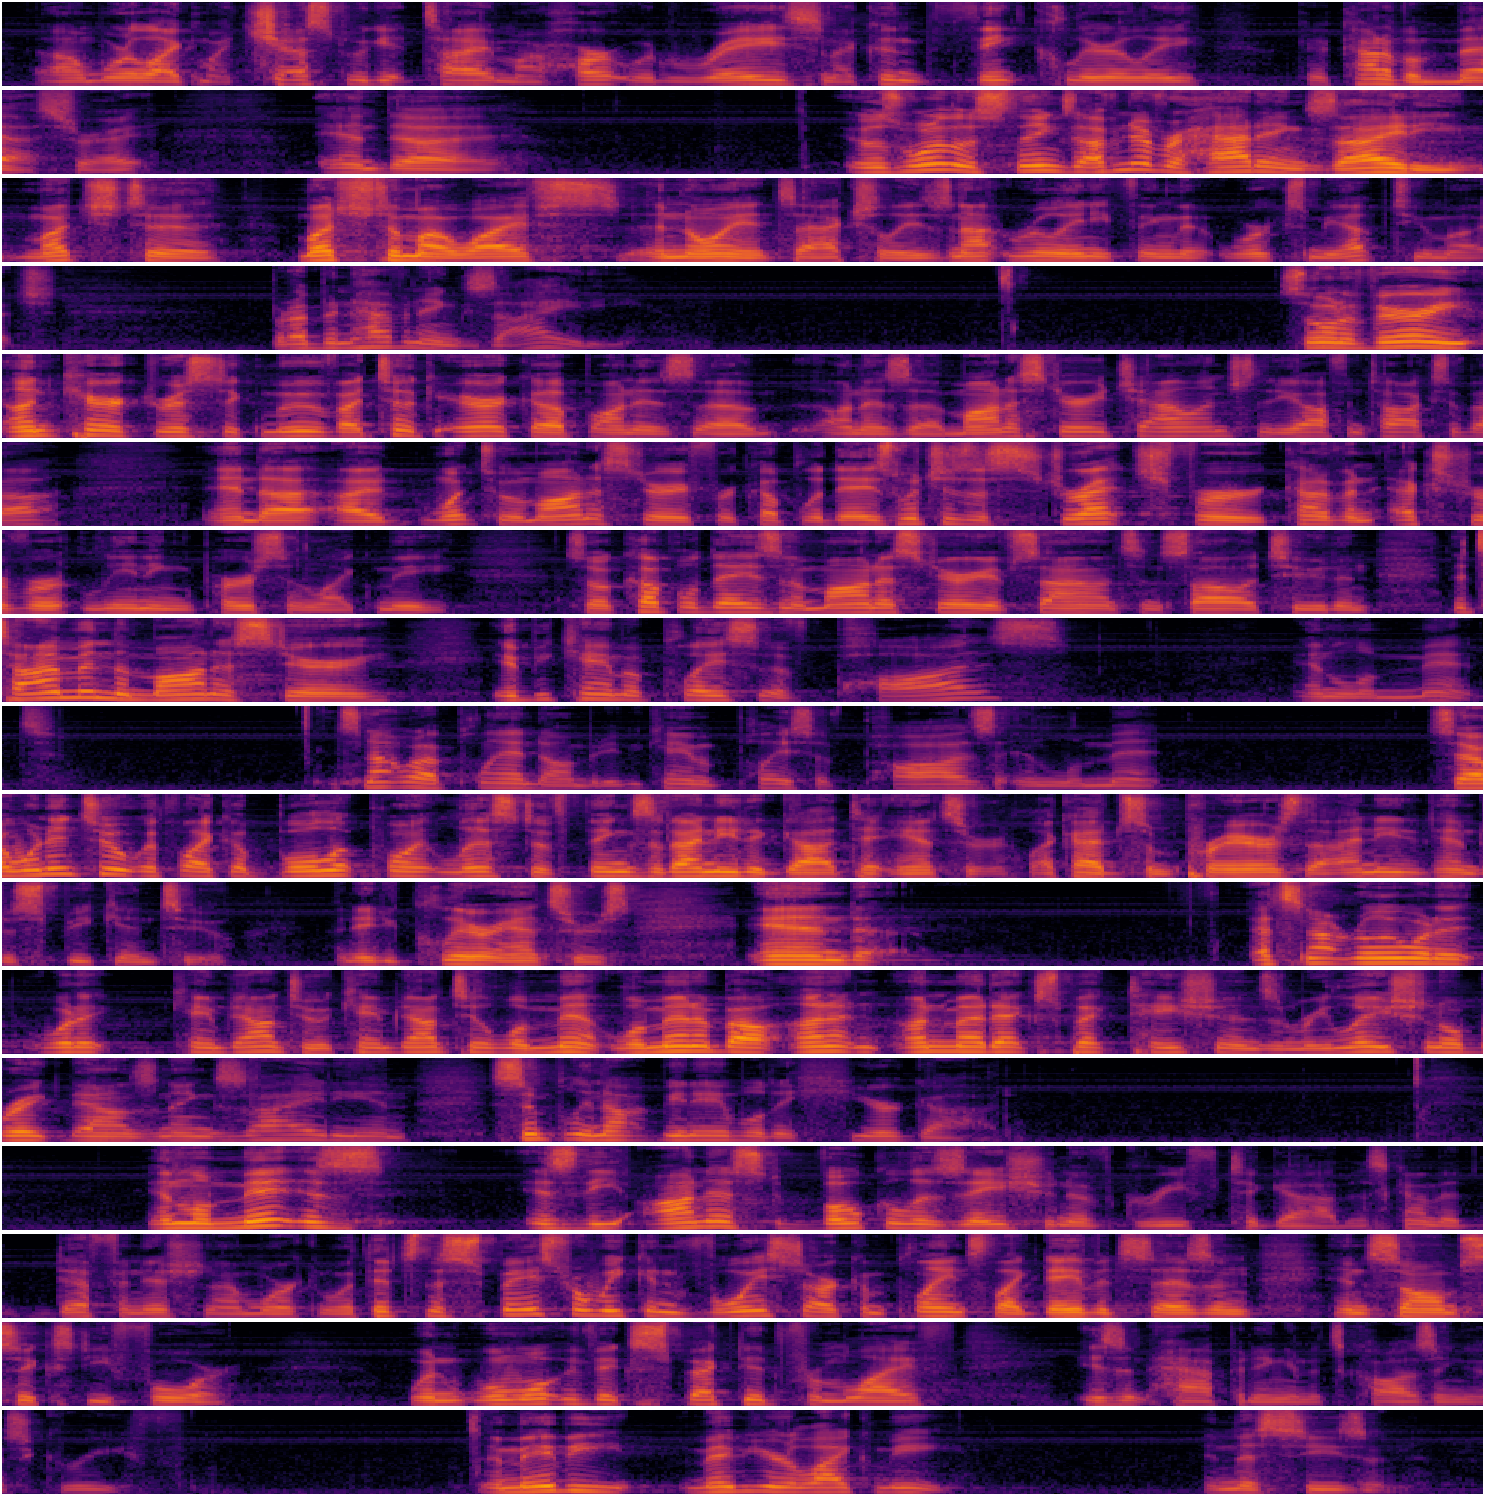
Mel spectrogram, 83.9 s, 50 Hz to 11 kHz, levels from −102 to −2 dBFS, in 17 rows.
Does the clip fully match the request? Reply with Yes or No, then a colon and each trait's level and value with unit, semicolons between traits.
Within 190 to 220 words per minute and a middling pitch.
Yes: average, 195 wpm; medium, 150 Hz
